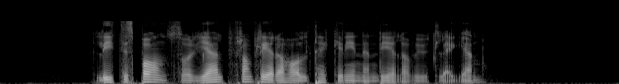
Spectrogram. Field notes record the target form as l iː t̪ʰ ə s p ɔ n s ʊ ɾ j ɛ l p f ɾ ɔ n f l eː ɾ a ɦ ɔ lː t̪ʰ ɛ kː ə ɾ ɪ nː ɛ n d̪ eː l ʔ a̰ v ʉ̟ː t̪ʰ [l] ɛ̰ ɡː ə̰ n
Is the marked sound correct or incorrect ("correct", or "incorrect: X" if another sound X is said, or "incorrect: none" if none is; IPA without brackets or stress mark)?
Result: correct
